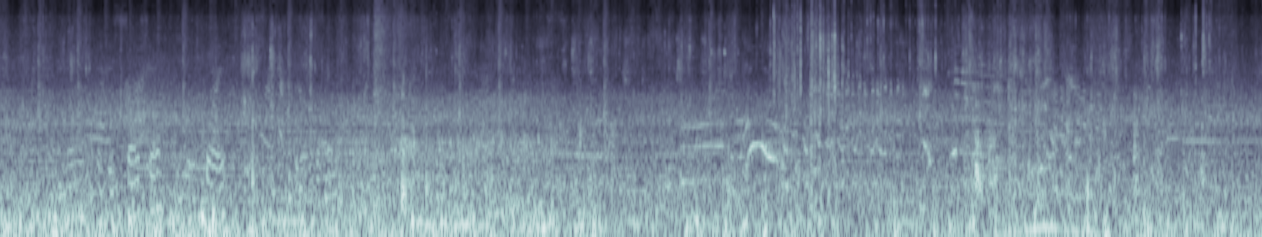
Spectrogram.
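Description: Backpack fabric rustles close by.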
